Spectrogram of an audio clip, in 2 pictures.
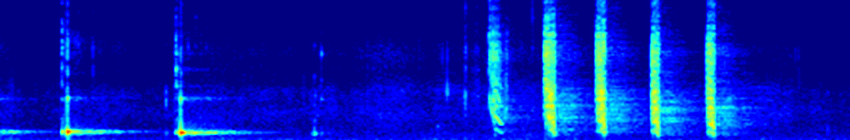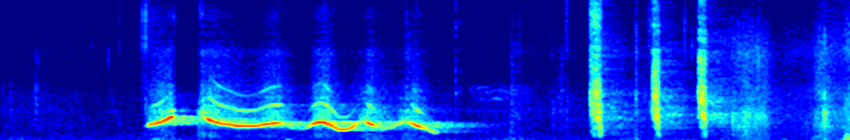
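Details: Indian ringneck parakeet talking: two low hums, a string of sharp clicks, then a sustained wavering whistled phrase that swoops up and down, followed by more clicks.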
